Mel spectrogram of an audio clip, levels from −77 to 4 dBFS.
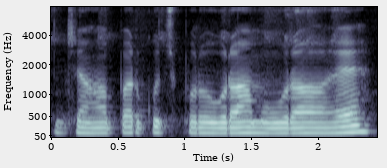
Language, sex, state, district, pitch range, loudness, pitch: Hindi, male, Uttar Pradesh, Shamli, 115-125 Hz, -17 LUFS, 120 Hz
